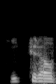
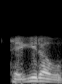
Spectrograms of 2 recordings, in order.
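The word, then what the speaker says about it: deque: DQ라고 부르지 않고 보통 덱이라고 발음을 합니다.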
